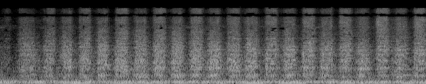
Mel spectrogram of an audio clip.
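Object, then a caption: Small synthetic-fiber carpet on a tile floor, scrubbed with a stiff brush. A gloved hand scrubs a small, square, soapy, wet synthetic-fiber carpet resting on a tile floor, moving a handheld scrub brush back and forth. Steady, rhythmic bristly rasping strokes come at a brisk pace, about three per second, with bright swishing texture over a low, wet rumble.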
